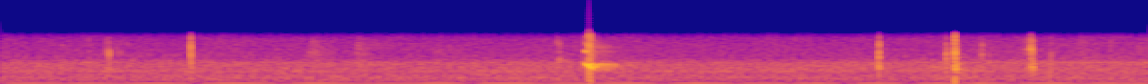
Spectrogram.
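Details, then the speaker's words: Hiccups in a quiet room: a few brief, sharp catches at irregular intervals, one louder than the rest. "Uh-oh, someone has the hiccup. It's not me."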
